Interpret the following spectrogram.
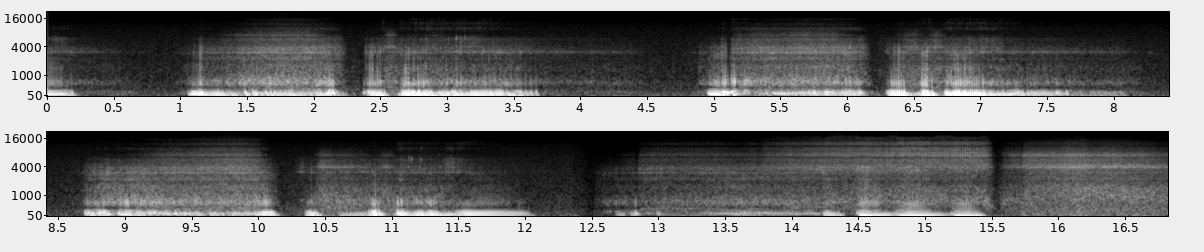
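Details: Sleeping English Bulldog snoring: loud, rattling snorts on each breath, with quiet gaps between the noisy bouts.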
